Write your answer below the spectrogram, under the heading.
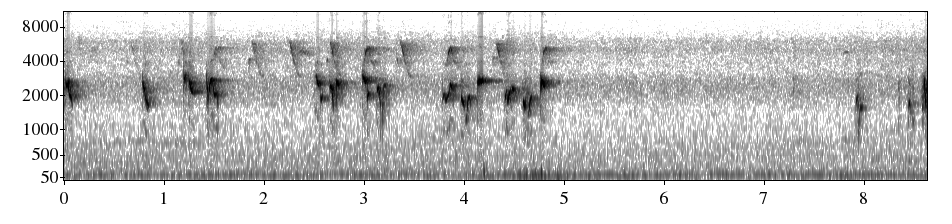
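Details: Yellow-vented bulbul used as a lure to get idle birds singing, female calling male: bursts of quick, bubbly, warbled notes in clusters during the first five seconds, then near silence with a few final chirps; quiet low hum underneath.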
